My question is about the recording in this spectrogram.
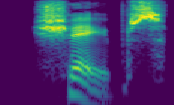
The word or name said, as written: shapes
